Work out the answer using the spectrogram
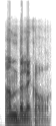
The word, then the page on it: umbilical: British English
